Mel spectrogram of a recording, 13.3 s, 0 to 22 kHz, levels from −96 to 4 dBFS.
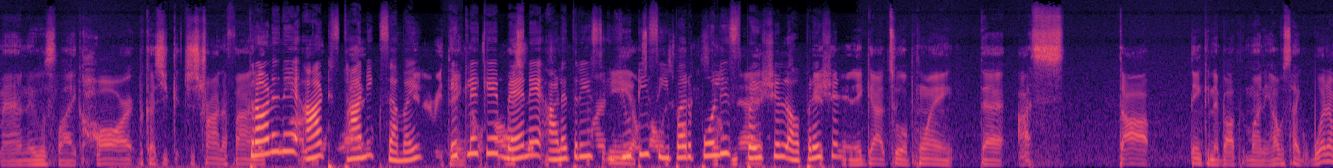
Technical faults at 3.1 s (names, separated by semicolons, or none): speech suppressed in double talk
